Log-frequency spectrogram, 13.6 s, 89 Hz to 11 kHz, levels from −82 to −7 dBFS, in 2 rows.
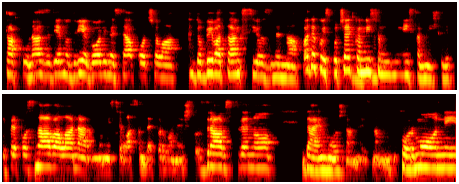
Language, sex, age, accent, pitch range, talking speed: Croatian, female, 30-49, native, 185-245 Hz, 135 wpm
